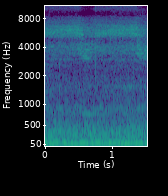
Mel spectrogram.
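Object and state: Nothing is struck.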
